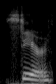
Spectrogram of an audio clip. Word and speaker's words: Steyr: Where we drove it is at the Magna Steyr. Am I saying that right? Steyr. Thank you.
